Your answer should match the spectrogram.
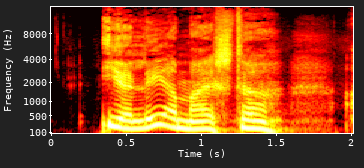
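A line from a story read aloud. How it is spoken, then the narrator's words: Plain. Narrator (German): antwortete Robin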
